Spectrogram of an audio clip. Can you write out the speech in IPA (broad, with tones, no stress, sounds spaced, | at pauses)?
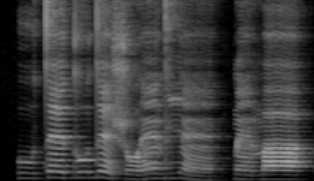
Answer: u˨ t ɛ˧ d o˦ d ɛ˦˨ ʃ ɔ˨ ɾ ɛ̃˧ d i˧ ɾ ɛ̃˨ | k͡p ɛ̃˨ m a˧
